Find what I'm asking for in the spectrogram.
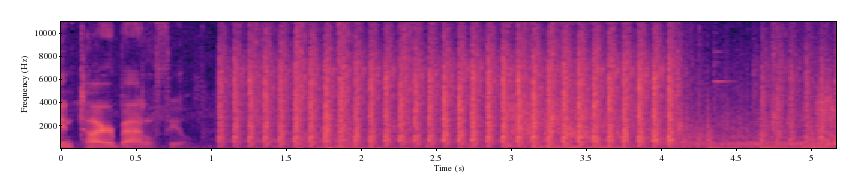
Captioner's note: machine gun firing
